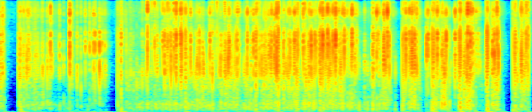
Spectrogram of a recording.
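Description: Long nails scratch firmly across a flat, iridescent faux snakeskin leather mat with an embossed reptile pattern. The result is a dense, uneven crackling rasp with bright, sharp grit, broken by brief silent gaps.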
